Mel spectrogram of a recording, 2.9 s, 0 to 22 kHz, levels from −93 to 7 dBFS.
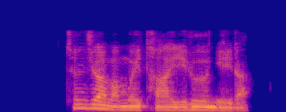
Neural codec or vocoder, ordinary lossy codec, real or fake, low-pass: codec, 24 kHz, 0.9 kbps, WavTokenizer, medium speech release version 2; MP3, 64 kbps; fake; 7.2 kHz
